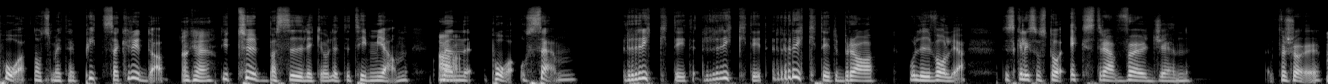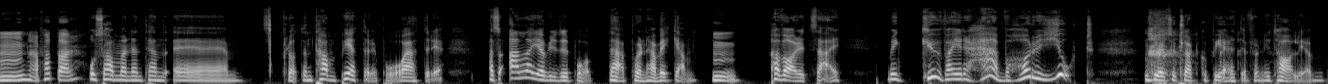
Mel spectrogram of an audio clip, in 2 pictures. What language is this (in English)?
Swedish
